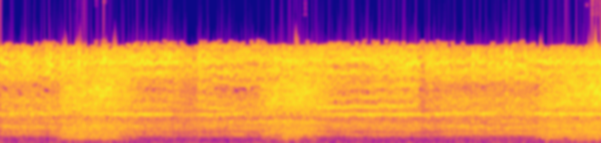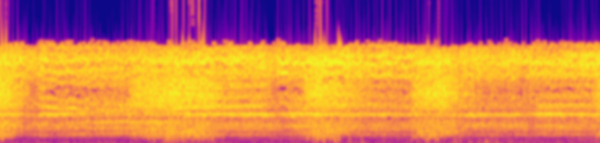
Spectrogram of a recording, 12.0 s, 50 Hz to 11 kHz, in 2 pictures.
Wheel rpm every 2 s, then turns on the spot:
200, 190, 200, 190, 200, 200.
none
